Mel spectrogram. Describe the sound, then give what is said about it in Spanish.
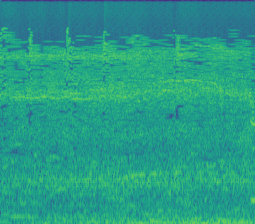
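A loud, steady roar of an airplane passing overhead fills the whole stretch: a deep, trembling rumble with broad noisy hiss that holds level throughout and stays at the same strength, with no talk over it. “¿Qué es ese ruido que tiembla? No, para mí pasó un avión.”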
